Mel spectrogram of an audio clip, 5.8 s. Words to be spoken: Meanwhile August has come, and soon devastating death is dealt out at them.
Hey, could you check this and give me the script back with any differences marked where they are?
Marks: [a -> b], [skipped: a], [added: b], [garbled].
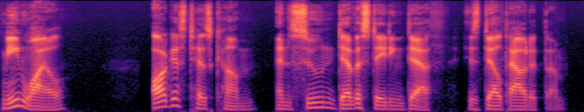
Meanwhile August has come, and soon devastating death is dealt out at them.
